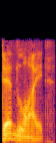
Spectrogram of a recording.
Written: deadlight

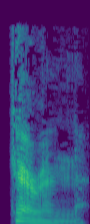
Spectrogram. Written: charonic

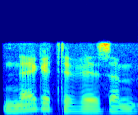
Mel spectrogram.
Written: negativism

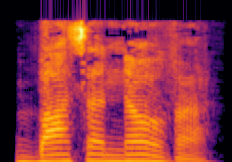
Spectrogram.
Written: bossanova

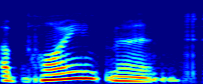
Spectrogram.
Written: appointment

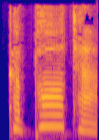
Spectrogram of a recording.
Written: kapote

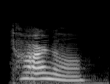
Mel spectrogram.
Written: tarnal

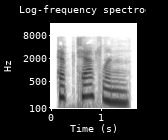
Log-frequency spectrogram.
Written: heptathlon

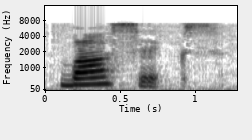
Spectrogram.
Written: bosox

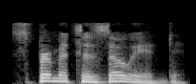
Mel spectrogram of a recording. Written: spermatozoid

